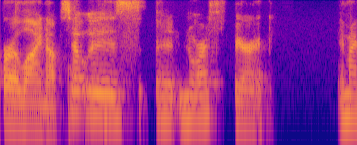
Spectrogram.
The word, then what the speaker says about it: North Berwick: So it was North Berwick. Am I pronouncing that correctly?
